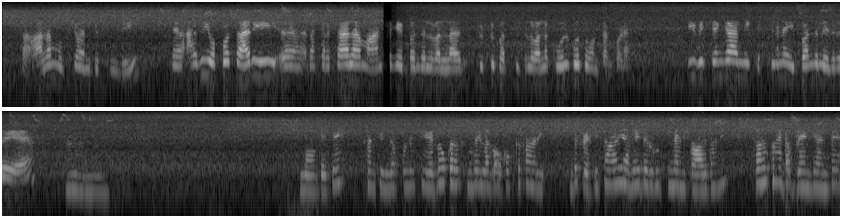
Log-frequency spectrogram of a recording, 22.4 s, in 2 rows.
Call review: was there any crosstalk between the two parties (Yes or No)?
No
